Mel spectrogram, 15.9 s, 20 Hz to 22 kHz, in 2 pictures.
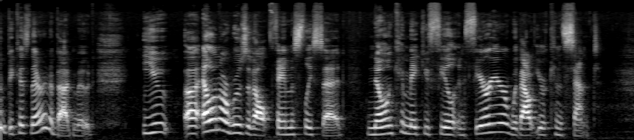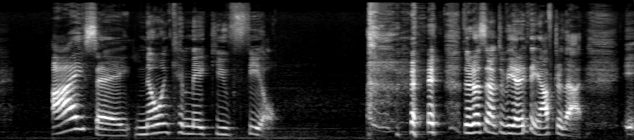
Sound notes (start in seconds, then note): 12.5 laughs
